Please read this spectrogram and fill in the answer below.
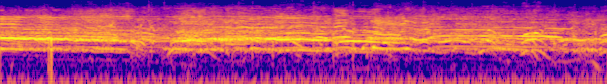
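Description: A crowd of football fans cheering and shouting, many voices at once with long held yells, celebrating a goal.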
